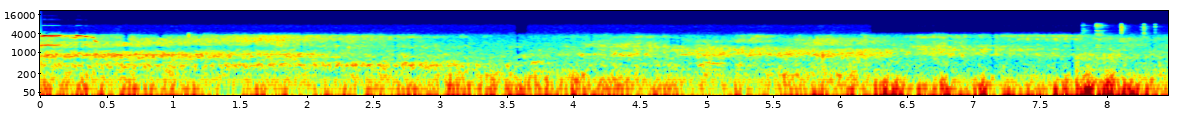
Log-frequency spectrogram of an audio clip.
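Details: Only rumbling wind and broadband outdoor noise, with a few brief crackles near the end and no animal voice.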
